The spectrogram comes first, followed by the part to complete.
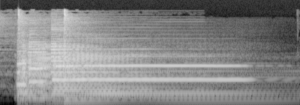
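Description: A short guitar musical interlude: a few quick plucked notes, then a chord left ringing and slowly fading out.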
